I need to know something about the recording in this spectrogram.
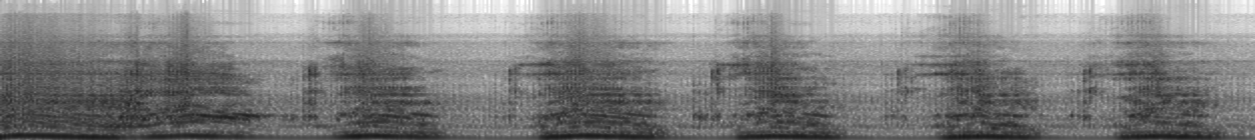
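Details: Engine with a rattle, revved repeatedly during a cylinder-by-cylinder disconnect test: a rough clatter swells on each rev and sounds unchanged with each cylinder cut. A knocking rod bearing is suspected. Rod knock.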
